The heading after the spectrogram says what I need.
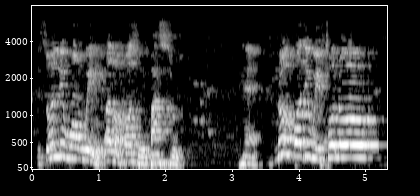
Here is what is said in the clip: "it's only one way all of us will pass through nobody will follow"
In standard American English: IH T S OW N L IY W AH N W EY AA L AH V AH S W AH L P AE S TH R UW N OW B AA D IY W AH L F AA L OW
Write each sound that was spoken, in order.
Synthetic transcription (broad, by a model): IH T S OW N L IY W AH N W EY AA L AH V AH S W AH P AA S T R UW N OW B AA D IY W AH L F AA L OW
